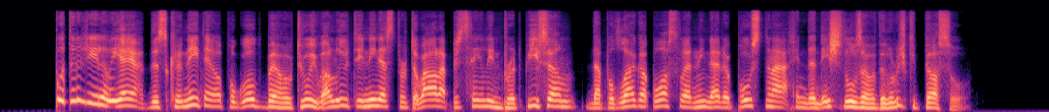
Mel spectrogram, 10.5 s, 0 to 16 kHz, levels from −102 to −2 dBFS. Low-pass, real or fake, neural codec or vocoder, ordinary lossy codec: 10.8 kHz; fake; codec, 16 kHz in and 24 kHz out, 0.4 kbps, LongCat-Audio-Codec, four codebook decoder; none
